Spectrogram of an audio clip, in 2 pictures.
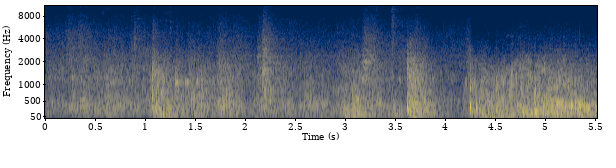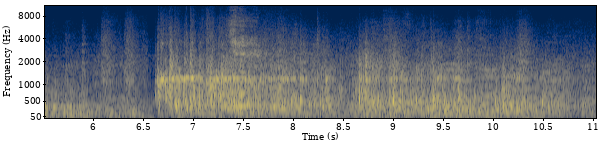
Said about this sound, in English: I like the feel of this bowling ball. Perfect fit. Now comes the best part of all. Watch me devastate the pins.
